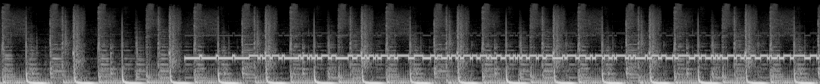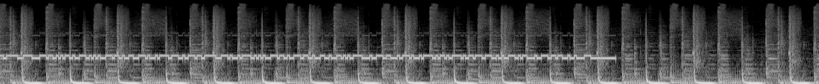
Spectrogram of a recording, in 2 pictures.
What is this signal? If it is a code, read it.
RTTY (45.45 baud, 170 Hz shift), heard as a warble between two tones, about 1360 Hz centre. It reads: DAVID TOLD HIS MEN EXACTLY WHAT TO SAY WHEN THEY APPROACHED NABAL.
